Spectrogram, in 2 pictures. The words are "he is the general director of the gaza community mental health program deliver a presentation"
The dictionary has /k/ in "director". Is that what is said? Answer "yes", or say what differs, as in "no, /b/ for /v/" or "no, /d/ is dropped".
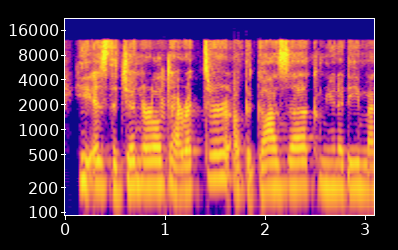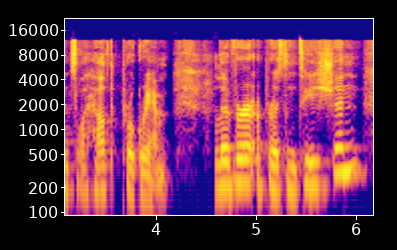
yes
